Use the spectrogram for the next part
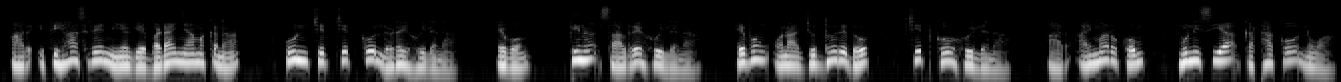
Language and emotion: Santali, neutral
